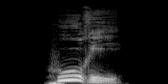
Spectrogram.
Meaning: houri
- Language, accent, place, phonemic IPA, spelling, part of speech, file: German, Germany, Berlin, /ˈhuːʁi/, Huri, noun, De-Huri.ogg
